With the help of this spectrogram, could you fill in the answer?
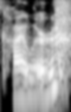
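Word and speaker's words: Chyler: I actually did not know her name was pronounced Kyler. I've been pronouncing that wrong since she was on Grey's Anatomy, apparently.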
